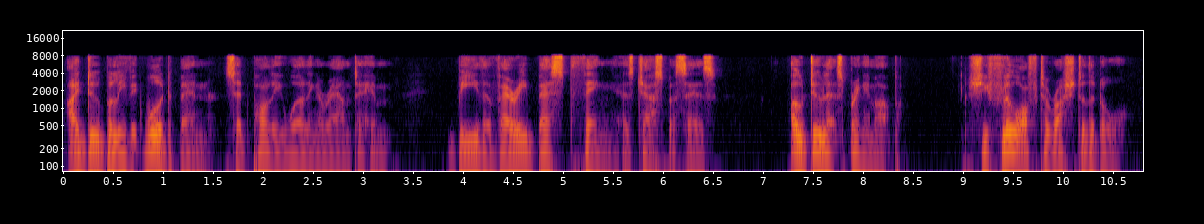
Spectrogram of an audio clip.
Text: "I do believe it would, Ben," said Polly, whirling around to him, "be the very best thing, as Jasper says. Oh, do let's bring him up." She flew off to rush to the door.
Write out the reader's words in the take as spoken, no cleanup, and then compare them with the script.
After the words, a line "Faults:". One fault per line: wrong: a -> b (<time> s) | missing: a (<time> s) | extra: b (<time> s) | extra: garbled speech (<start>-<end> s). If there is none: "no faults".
"I do believe it would, Ben," said Polly, whirling around to him, "be the very best thing, as Jasper says. Oh, do let's bring him up." She flew off to rush to the door.
Faults:
no faults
